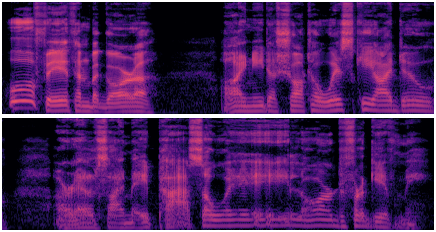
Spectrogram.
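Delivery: high, lilting stage-Irish. Shown as a demonstration. Asked for their best Irish, high hammed-up Irish accent. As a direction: ham up an Irish accent, drawing out the end. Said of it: "Do your best Irish accent".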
